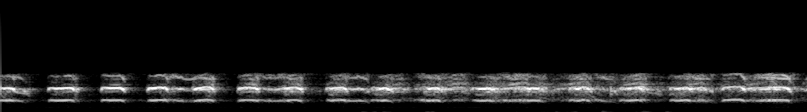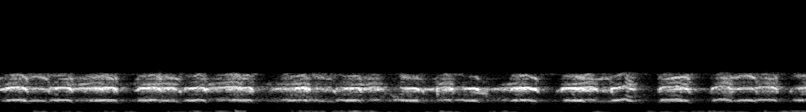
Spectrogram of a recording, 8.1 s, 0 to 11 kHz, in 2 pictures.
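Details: At a ringing session in Trzebież, Poland, 13 May 2019, peregrine falcons keep up a grating, pulsed calling without pause, while soft bumping and rustling sounds occur in the background.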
